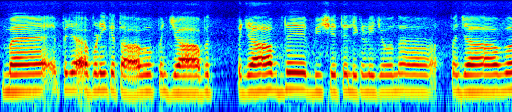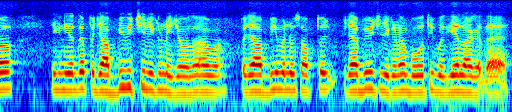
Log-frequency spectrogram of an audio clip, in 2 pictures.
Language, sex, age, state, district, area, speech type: Punjabi, male, 18-30, Punjab, Mohali, rural, spontaneous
